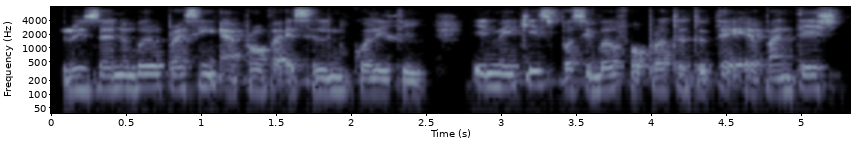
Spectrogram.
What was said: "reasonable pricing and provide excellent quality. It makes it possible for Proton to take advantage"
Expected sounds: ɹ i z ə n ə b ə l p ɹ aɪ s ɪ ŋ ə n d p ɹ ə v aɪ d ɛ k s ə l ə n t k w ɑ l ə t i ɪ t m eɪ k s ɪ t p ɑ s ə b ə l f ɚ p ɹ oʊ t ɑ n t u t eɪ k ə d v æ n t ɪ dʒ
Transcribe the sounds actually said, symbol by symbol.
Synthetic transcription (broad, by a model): ɹ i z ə n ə b ə l p ɹ aɪ s ɪ ŋ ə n p ɹ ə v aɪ ɛ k s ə l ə n k w ɑ l ə t i ɪ t m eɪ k ɪ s p ɑ s ə b ə l f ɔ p ɹ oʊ t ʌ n t u t eɪ k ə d v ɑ n t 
